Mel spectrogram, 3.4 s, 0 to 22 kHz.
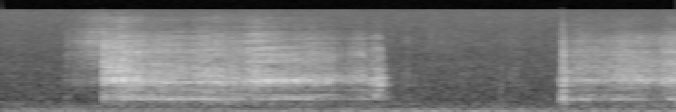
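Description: Long jeweled nails scratch the lid of a small, hollow, printed Birchbox cardboard box tilted forward, making two raspy scraping strokes: a long one of about a second and a half, then a shorter one after a brief pause. Each stroke is a dry, papery rasp centered around 1.1 kHz with bright hiss above it, over a faint low background rumble.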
